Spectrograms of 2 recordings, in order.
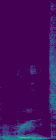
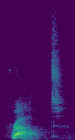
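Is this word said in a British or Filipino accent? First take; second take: British; Filipino. First: It is said with a British English accent. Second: It is said with a Filipino English accent. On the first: "But in the U K, they would say" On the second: "In the Philippines, we would say route"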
